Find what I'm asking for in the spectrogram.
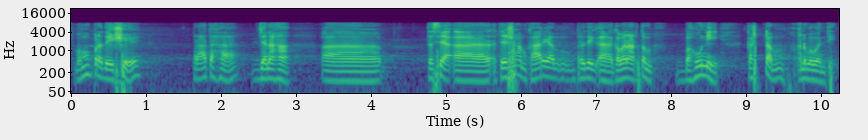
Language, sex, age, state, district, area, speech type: Sanskrit, male, 18-30, Karnataka, Dakshina Kannada, rural, spontaneous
